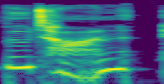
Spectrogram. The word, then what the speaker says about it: Bhutan: It's pronounced Bhutan,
